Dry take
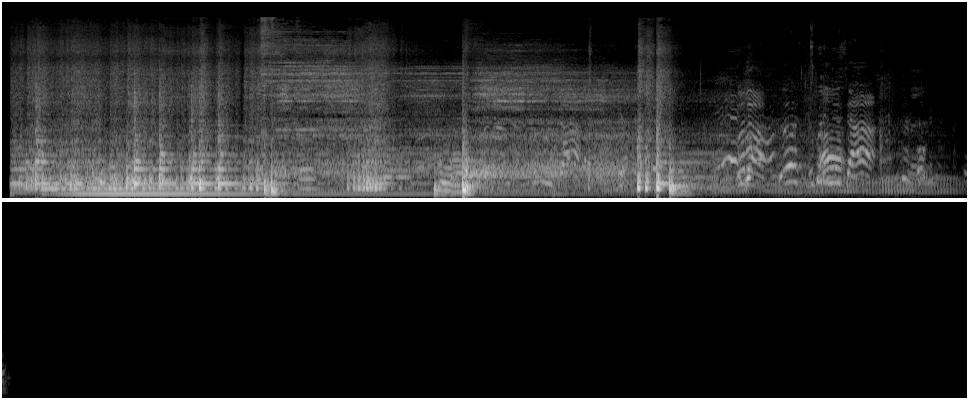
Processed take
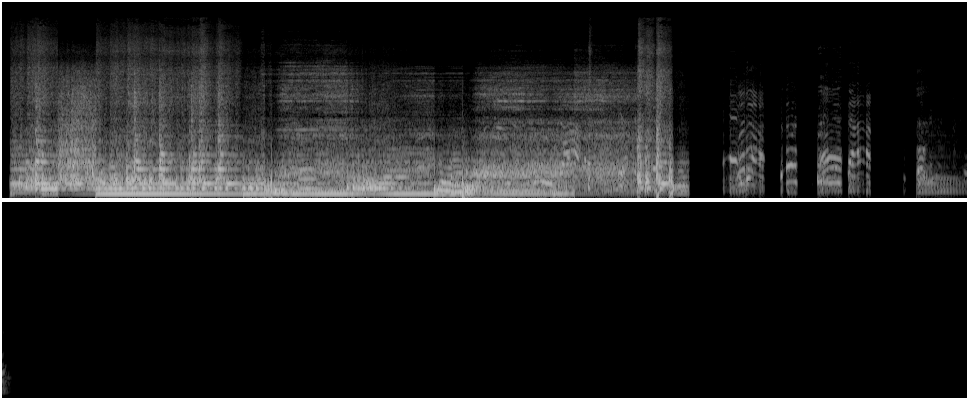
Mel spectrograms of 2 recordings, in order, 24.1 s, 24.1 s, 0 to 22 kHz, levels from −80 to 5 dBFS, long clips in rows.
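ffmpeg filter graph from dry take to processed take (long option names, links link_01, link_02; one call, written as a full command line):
ffmpeg -i in.wav -filter_complex "[0:a]asettb=1/sr,asplit=3[link_01][link_02][link_03];[link_01]atrim=end=0.694[link_04];[link_02]atrim=start=0.69:end=1.17,asetpts=PTS-STARTPTS,afade=type=in:duration=0.004:curve=qsin,afade=type=out:start_time=0.476:duration=0.004:curve=qsin,aeval=exprs='0.335*sin(PI/2*1.78*val(0)/0.335)':channel_layout=same,highpass=490,lowpass=2800[link_05];[link_03]atrim=start=1.166[link_06];[link_04][link_05]acrossfade=duration=0.004:curve1=hsin:curve2=qsin[link_07];[link_07][link_06]acrossfade=duration=0.004:curve1=qsin:curve2=hsin,asettb=1/sr,asplit=3[link_08][link_09][link_10];[link_08]atrim=end=3.014[link_11];[link_09]atrim=start=3.01:end=7.15,asetpts=PTS-STARTPTS,afade=type=in:duration=0.004:curve=qsin,afade=type=out:start_time=4.136:duration=0.004:curve=qsin,aemphasis=mode=reproduction:type=riaa,acompressor=threshold=-22dB:ratio=3:attack=3.2:release=140:knee=1:detection=peak,aecho=1:1:93:0.237,atrim=end_sample=182574[link_12];[link_10]atrim=start=7.146[link_13];[link_11][link_12]acrossfade=duration=0.004:curve1=hsin:curve2=qsin[link_14];[link_14][link_13]acrossfade=duration=0.004:curve1=qsin:curve2=hsin,asettb=1/sr,asplit=3[link_15][link_16][link_17];[link_15]atrim=end=8.374[link_18];[link_16]atrim=start=8.37:end=11.43,asetpts=PTS-STARTPTS,afade=type=in:duration=0.004:curve=qsin,afade=type=out:start_time=3.056:duration=0.004:curve=qsin,agate=range=-50dB:threshold=-28dB:ratio=16:release=100:detection=peak,equalizer=frequency=1200:width_type=o:width=0.32:gain=-11,acompressor=threshold=-28dB:ratio=8:attack=3.2:release=140:knee=1:detection=peak[link_19];[link_17]atrim=start=11.426[link_20];[link_18][link_19]acrossfade=duration=0.004:curve1=hsin:curve2=qsin[link_21];[link_21][link_20]acrossfade=duration=0.004:curve1=qsin:curve2=hsin,afftfilt=real='re*lt(hypot(re,im),1.12)':imag='im*lt(hypot(re,im),1.12)':win_size=1024:overlap=0.75,equalizer=frequency=110:width_type=o:width=3:gain=4" out.wav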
